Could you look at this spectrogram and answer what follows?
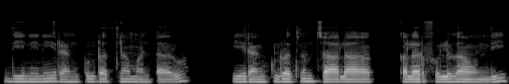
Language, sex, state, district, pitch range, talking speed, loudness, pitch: Telugu, male, Telangana, Karimnagar, 120-130 Hz, 105 wpm, -27 LUFS, 125 Hz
